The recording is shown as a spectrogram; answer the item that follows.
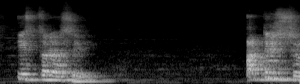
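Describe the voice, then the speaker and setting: Audible room echo surrounds a man's voice. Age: 60s. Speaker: religious-political commentator. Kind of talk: monologue. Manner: impassioned.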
